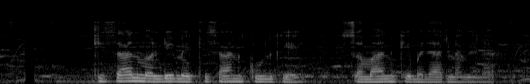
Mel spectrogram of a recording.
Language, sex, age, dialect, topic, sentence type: Bhojpuri, male, 18-24, Northern, agriculture, statement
